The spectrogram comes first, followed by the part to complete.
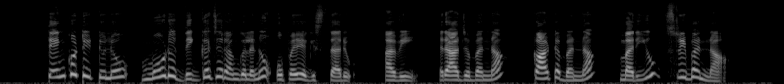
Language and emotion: Telugu, neutral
